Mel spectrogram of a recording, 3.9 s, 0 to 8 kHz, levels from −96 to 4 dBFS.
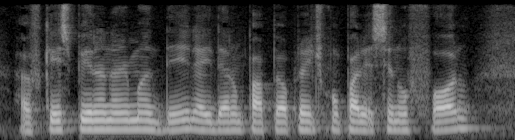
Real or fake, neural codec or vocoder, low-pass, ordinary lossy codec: real; none; 7.2 kHz; MP3, 48 kbps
